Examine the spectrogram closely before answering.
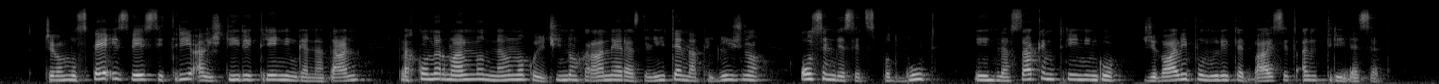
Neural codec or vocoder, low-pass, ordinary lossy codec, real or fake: codec, 32 kHz, 1.9 kbps, SNAC; 14.4 kHz; none; fake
